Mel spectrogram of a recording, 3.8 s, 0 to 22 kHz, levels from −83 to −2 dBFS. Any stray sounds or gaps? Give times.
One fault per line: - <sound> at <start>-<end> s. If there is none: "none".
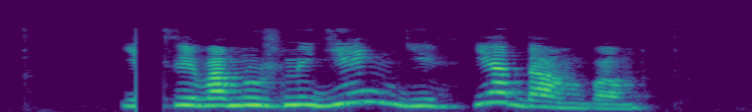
- dropout at 0.7-0.8 s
